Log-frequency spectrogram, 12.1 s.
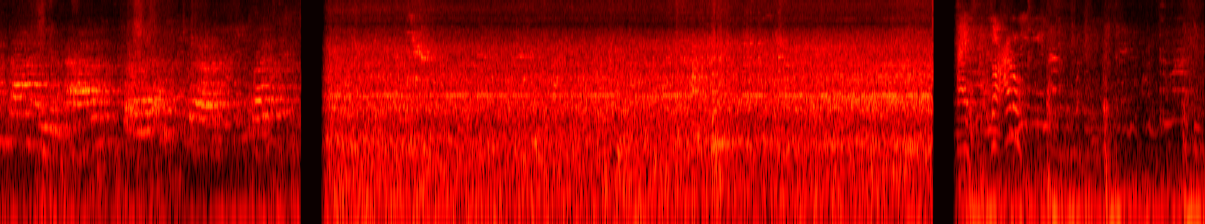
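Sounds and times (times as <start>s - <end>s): train wheels rumbling on rails: 3.3s - 12.0s.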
